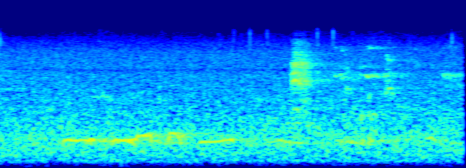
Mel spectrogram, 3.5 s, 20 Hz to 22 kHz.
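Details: Bar-shouldered dove recorded on 9 August 2023 giving a soft, low, mellow series of cooing notes lasting just over a second; a brief high chirp from another bird follows.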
